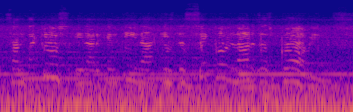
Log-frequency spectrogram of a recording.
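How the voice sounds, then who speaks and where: A man talks at a moderate pace. Background music can be heard. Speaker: tour guide. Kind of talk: tour guide commentary. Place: bus.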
